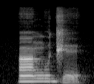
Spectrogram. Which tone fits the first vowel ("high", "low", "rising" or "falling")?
high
